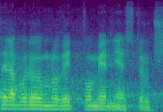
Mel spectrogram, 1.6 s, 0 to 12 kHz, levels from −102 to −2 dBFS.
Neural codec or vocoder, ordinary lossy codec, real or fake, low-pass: none; Opus, 16 kbps; real; 10.8 kHz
